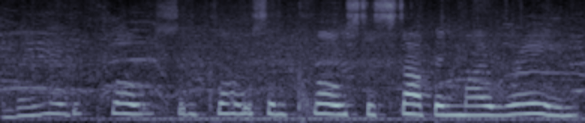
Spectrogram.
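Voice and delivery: ordinary talk, nothing marked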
